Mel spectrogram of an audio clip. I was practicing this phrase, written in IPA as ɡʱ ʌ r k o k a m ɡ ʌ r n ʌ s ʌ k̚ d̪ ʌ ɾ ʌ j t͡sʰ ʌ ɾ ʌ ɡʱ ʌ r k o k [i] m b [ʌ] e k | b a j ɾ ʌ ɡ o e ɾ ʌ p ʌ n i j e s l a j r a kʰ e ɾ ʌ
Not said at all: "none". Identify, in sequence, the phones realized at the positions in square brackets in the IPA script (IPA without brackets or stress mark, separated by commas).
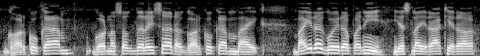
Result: a, a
